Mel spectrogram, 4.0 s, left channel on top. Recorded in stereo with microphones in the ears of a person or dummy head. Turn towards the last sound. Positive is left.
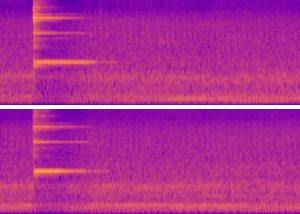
turn(degrees=35)  # may be behind; listen again after turning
